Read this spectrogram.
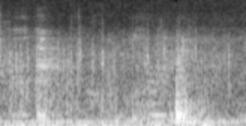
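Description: Chair legs scrape and knock on a wooden stage floor.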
